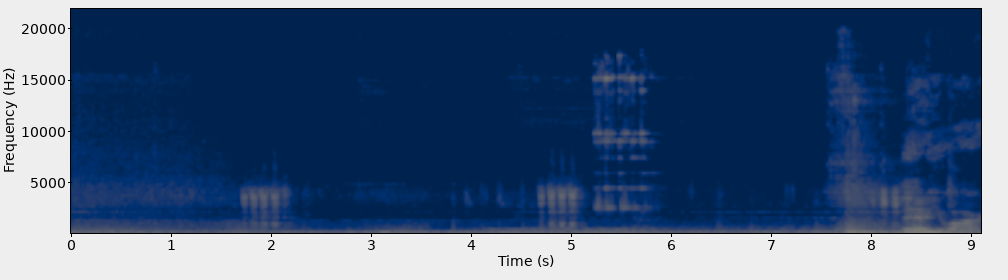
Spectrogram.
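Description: A goat in the video game The Witcher 3 gives a few short bleats over quiet game ambience with faint thumps and music, and a voice speaks briefly near the end.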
